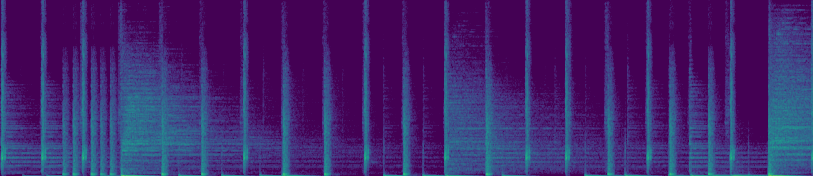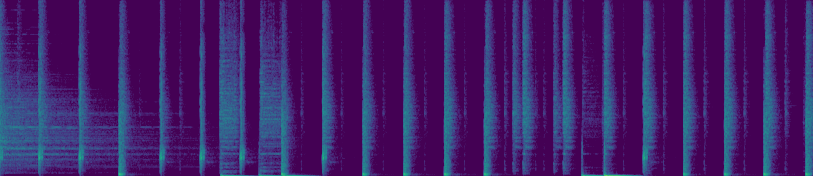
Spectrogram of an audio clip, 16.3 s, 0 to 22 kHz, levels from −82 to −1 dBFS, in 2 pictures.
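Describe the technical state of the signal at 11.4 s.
At 11.4 s the music comes through intact, with no audible dropout, click, distortion or other fault at that moment.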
